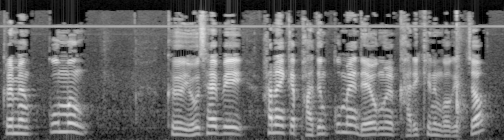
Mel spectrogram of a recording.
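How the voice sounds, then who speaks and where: High-voiced Korean man preaching. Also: fairly quick. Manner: animated, acts out quoted lines with laughter. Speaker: pastor. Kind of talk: sermon.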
